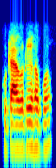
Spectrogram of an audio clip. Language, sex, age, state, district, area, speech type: Assamese, male, 45-60, Assam, Charaideo, rural, conversation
